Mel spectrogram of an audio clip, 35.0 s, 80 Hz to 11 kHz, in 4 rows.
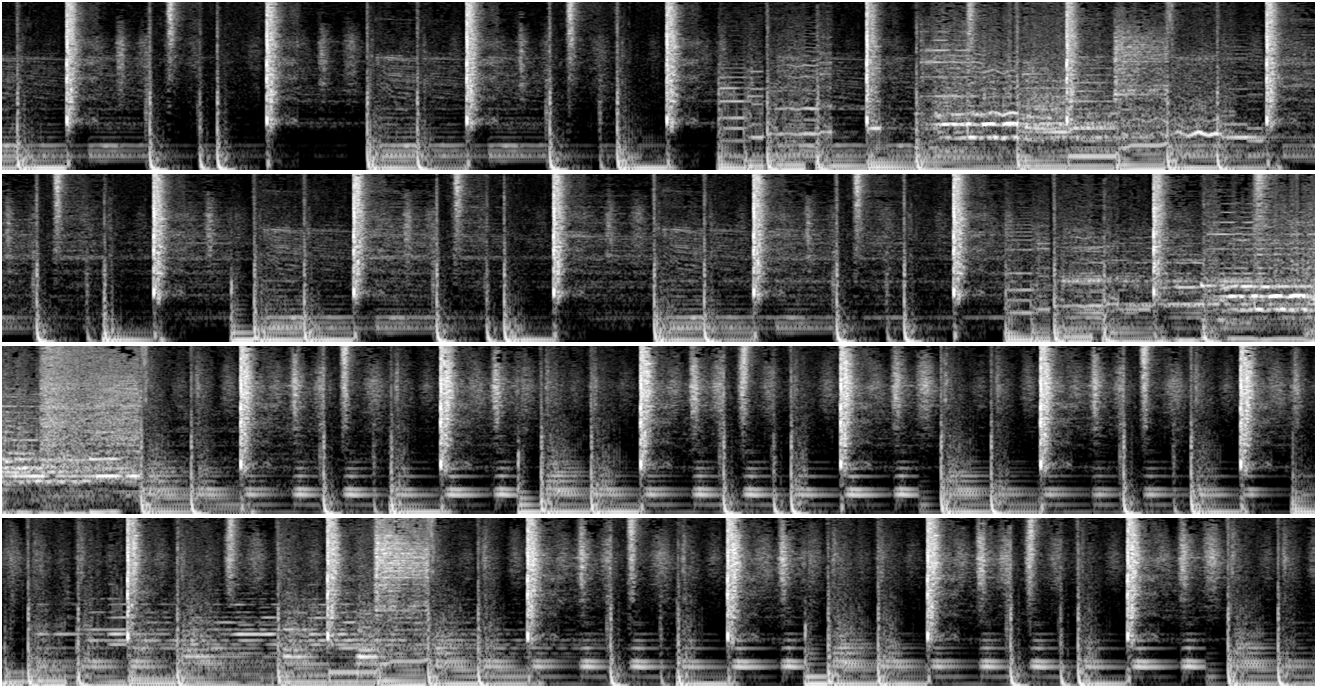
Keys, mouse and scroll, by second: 1.0 g, 9.0 g, 11.4 g, 15.2 g, 17.1 g, 19.3 g, 23.0 g, 26.4 g, 26.5 g, 28.0 g.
